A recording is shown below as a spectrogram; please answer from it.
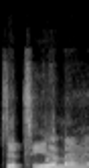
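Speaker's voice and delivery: shocked, incredulous character voice, high and loud.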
